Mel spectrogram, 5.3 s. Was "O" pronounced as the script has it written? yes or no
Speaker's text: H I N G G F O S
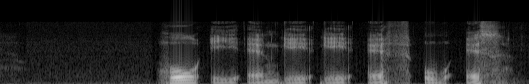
yes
